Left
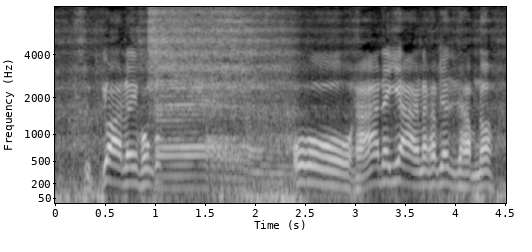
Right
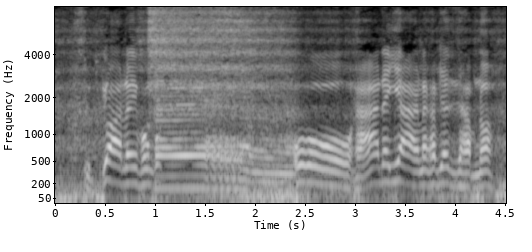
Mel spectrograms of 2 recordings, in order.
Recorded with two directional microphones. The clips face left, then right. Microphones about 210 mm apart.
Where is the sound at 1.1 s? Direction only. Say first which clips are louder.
Right 6 dB; 50° right (ahead or behind).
